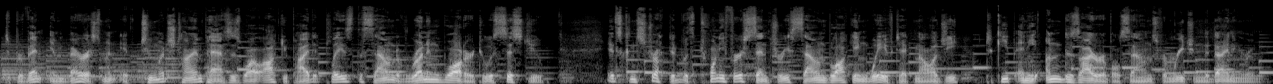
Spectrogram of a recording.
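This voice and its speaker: Man playing a very deep-voiced big plumbing pitchman. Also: very animated, a little fast, over music. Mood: deadpan, salesy. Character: big, folksy male plumbing supply pitchman. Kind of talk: spoof radio advertisement.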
